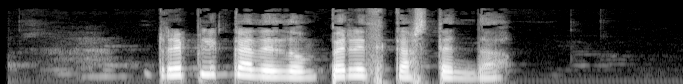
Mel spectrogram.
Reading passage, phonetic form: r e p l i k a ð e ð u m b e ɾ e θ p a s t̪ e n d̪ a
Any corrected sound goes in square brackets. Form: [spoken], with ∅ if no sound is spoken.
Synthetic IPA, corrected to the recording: r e p l i k a ð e ð [o] m [p] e ɾ e θ [k] a s t̪ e n d̪ a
